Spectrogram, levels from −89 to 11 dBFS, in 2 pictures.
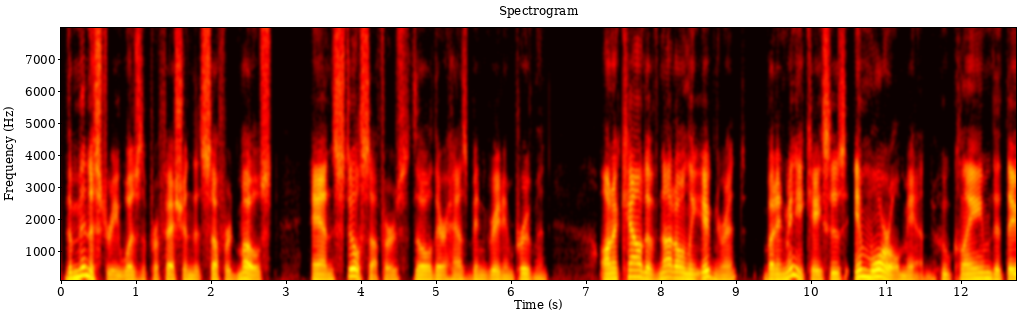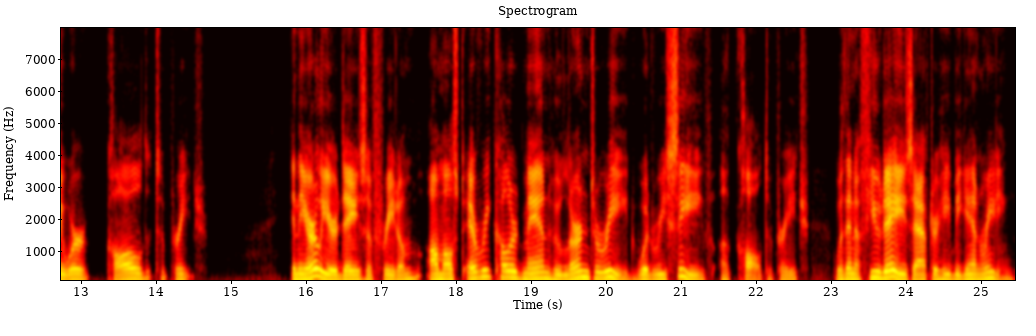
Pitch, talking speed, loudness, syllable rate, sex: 150 Hz, 150 wpm, -19 LUFS, 4.6 syllables/s, male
